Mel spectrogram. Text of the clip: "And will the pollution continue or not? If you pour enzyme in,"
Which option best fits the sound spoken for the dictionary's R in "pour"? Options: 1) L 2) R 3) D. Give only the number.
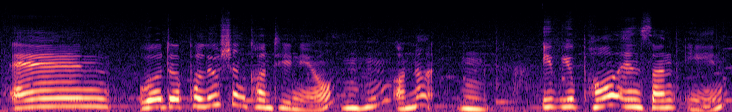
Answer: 1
